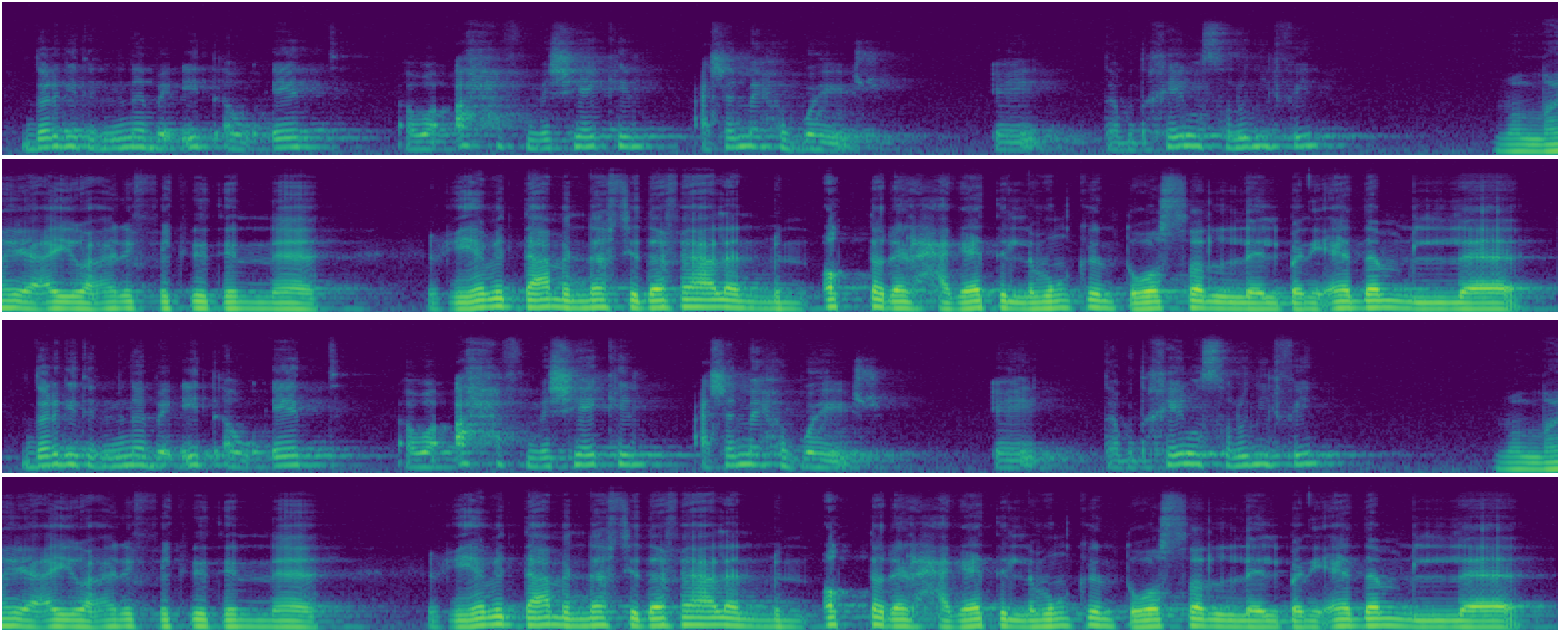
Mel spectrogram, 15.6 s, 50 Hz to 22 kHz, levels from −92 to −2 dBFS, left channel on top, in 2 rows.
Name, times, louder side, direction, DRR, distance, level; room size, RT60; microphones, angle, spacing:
voice 1, 0.1-1.5 2.0-4.4 5.0-5.2 5.5-6.6, right 2 dB, 30° right, 4 dB, 2.6 m, -33 dB
voice 2, 7.5-8.5 8.7-9.4 10.0-15.4, left 1 dB, 10° left, 14 dB, 0.8 m, -23 dB
24.5 x 19.5 x 10.0 m, 0.88 s
head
